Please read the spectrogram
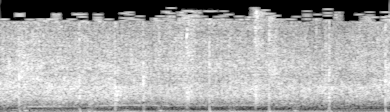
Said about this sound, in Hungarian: Tapsoljuk meg, Misi. Kettes stúdiós tapsol.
